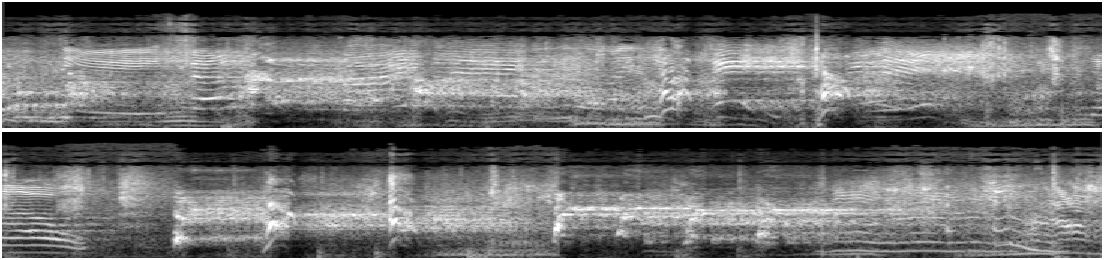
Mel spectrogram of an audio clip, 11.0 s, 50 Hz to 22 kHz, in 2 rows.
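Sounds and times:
dog yipping: 0:06.4 - 0:11.0
dog whining: 0:08.8 - 0:11.0.

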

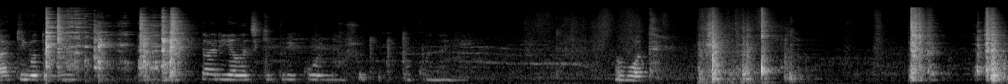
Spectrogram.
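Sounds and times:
ceramic dishes clattering: 0:00.4 - 0:02.0, 0:09.1 - 0:10.0.

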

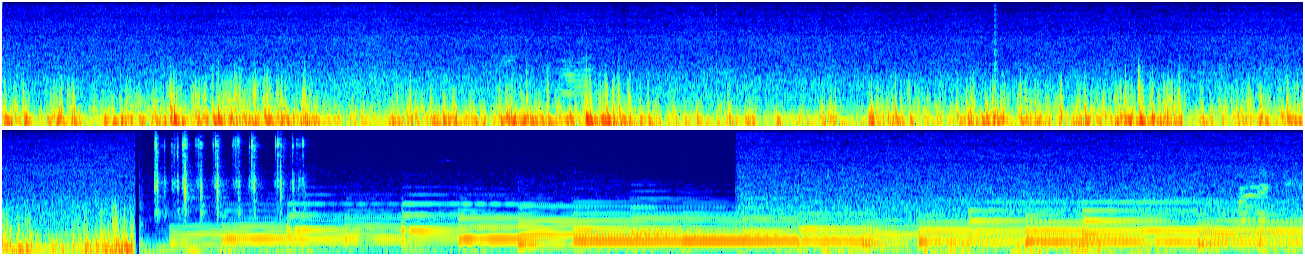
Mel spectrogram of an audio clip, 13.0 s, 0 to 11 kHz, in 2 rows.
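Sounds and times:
wind buffeting microphone: 0:00.0 - 0:07.2
quick clicks: 0:07.2 - 0:08.1
soft music of held notes: 0:07.5 - 0:13.0.

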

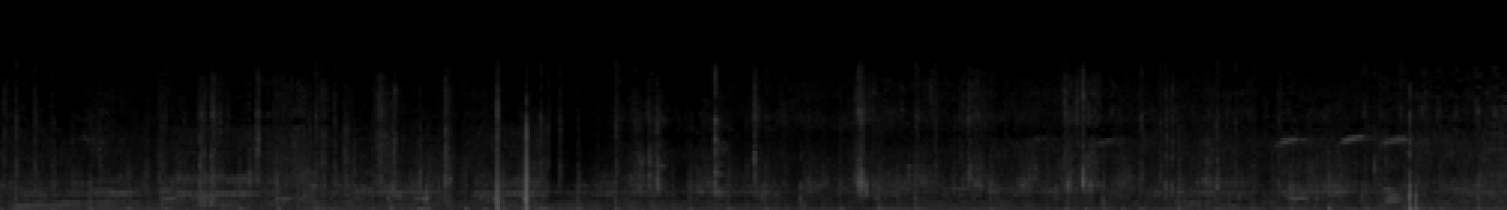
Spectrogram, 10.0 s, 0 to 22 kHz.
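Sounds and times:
footsteps on wooden planks: 0:00.0 - 0:10.0.

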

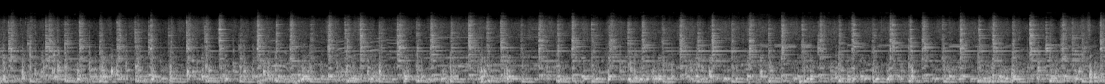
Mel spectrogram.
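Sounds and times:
drum ensemble playing: 0:00.0 - 0:11.0.

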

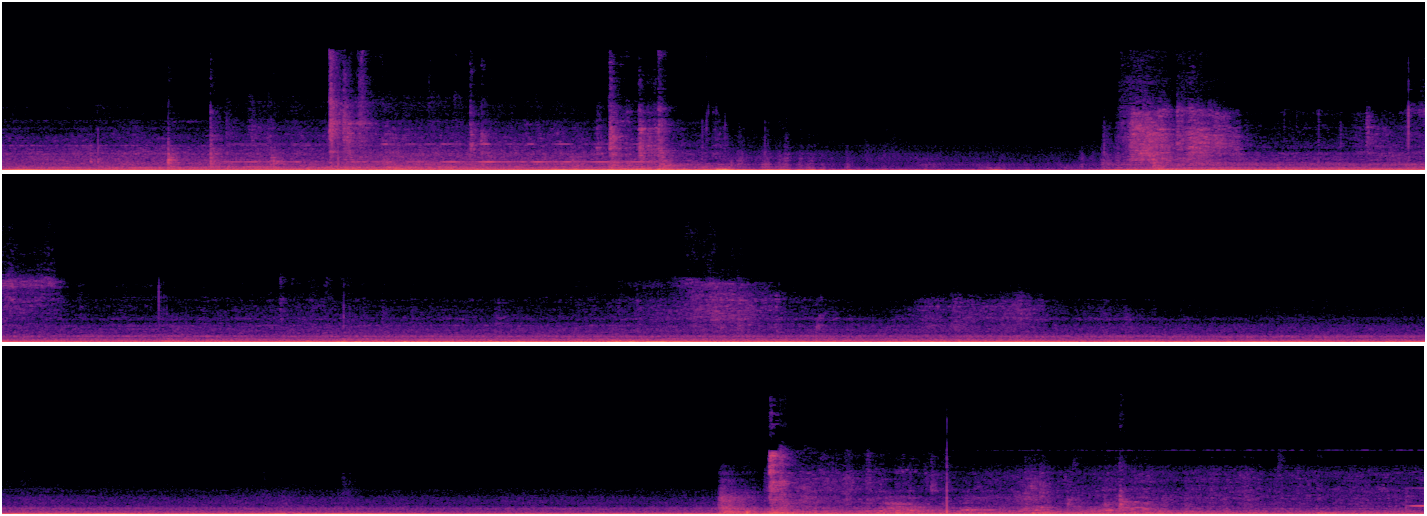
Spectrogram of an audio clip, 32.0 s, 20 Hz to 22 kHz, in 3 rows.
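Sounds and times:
elevator humming and rumbling: 0:00.0 - 0:32.0.

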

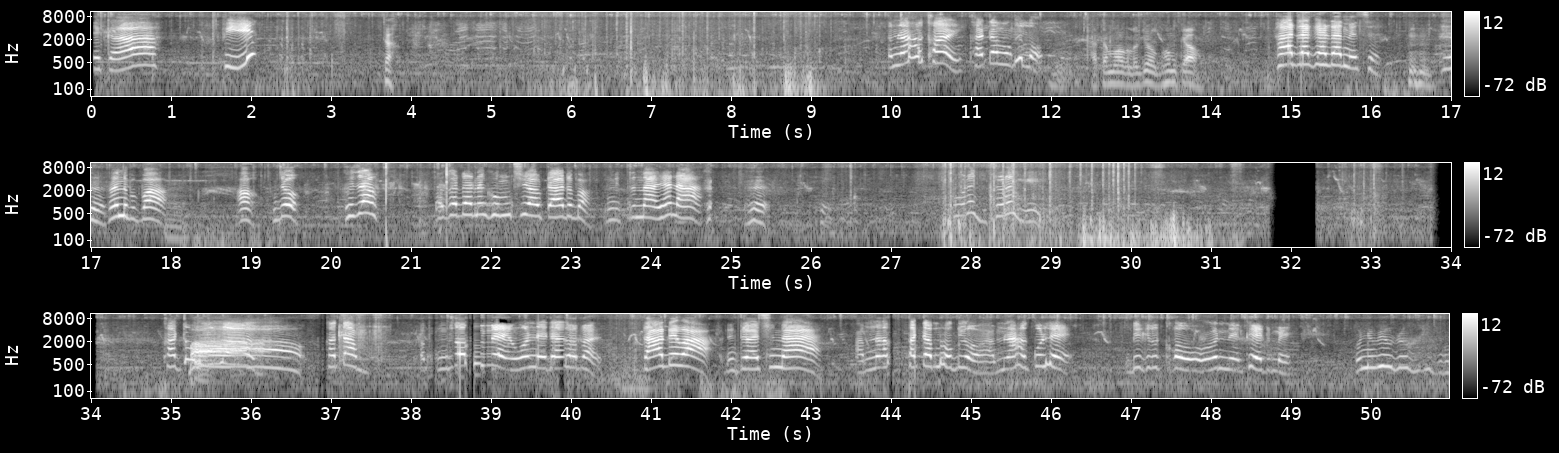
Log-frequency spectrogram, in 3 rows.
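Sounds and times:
pigeons moving about: 0:00.1 - 0:30.7
pigeons flapping wings: 0:01.8 - 0:03.2, 0:04.7 - 0:09.9, 0:27.4 - 0:30.4.

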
